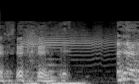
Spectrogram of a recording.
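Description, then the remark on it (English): A loud buzzing of a fly droning continuously, its pitch wavering as it seems to swoop around, with a brief dip in the middle before the buzz swells again. “Not the fly.”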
